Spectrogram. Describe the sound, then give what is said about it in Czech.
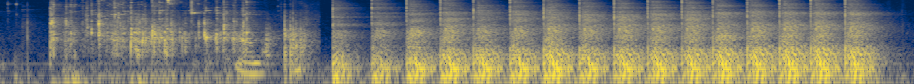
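Rapid, steady hammer strikes on a punch tool punching holes in leather for rivets, sharp metallic taps repeating in a fast even rhythm, loud, with a brief pause partway before the blows resume. “Tak právě máme tam nabouchané dírky na ty nýty a vložíme tam sponu a očko, provlíkneme nítky.”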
